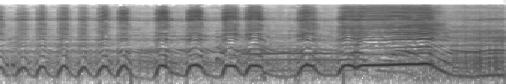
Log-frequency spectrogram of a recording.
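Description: HPI Savage radio-controlled monster truck's engine revved in quick blips, about three a second, as it drives on grass. Near the end it is held at high revs for about a second, then drops back to a steady idle.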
